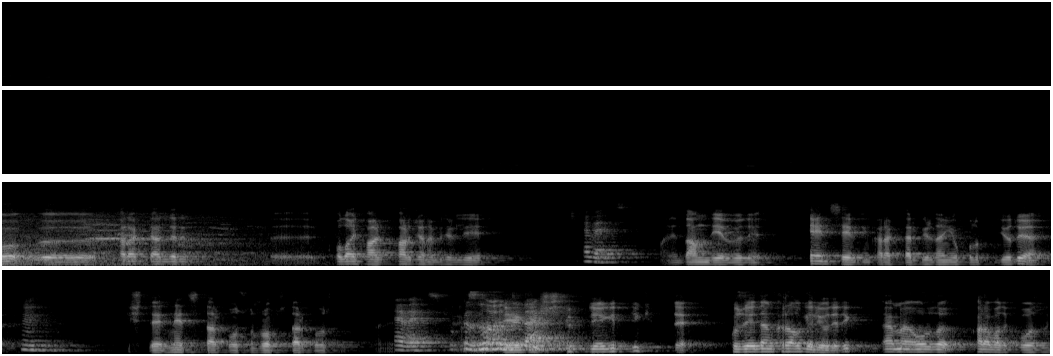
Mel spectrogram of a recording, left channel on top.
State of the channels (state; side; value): silent; left; 52 dB below the other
